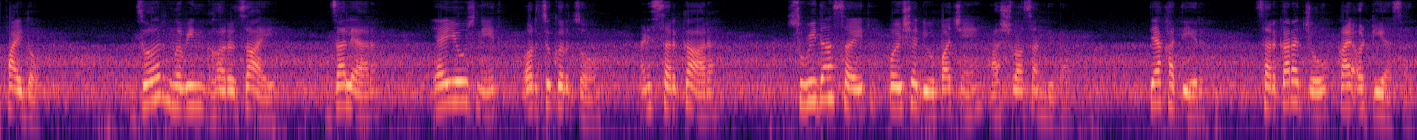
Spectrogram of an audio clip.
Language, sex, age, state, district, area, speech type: Goan Konkani, male, 18-30, Goa, Salcete, urban, spontaneous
